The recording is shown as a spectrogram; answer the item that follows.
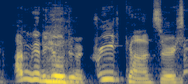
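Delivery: put-on big caveman voice. Doing an impression of Kinston for the others: Kinston impression. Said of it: "That's my Kinston impression".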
